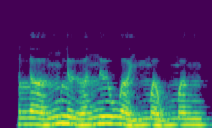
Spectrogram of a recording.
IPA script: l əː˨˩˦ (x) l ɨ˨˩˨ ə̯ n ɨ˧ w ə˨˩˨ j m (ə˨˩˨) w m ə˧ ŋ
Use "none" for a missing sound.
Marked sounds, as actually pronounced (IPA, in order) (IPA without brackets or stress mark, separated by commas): ŋ, ə˨˩˨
